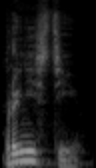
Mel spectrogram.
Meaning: 1. to carry (by, past, through), to smuggle, to sneak 2. to carry with one (for a length of time) 3. to cause (bad) diarrhea
- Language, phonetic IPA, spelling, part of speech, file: Russian, [prənʲɪˈsʲtʲi], пронести, verb, Ru-пронести.ogg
